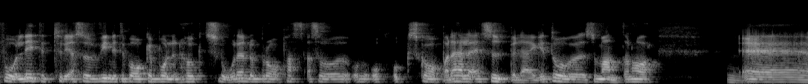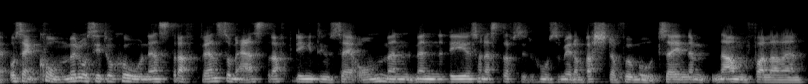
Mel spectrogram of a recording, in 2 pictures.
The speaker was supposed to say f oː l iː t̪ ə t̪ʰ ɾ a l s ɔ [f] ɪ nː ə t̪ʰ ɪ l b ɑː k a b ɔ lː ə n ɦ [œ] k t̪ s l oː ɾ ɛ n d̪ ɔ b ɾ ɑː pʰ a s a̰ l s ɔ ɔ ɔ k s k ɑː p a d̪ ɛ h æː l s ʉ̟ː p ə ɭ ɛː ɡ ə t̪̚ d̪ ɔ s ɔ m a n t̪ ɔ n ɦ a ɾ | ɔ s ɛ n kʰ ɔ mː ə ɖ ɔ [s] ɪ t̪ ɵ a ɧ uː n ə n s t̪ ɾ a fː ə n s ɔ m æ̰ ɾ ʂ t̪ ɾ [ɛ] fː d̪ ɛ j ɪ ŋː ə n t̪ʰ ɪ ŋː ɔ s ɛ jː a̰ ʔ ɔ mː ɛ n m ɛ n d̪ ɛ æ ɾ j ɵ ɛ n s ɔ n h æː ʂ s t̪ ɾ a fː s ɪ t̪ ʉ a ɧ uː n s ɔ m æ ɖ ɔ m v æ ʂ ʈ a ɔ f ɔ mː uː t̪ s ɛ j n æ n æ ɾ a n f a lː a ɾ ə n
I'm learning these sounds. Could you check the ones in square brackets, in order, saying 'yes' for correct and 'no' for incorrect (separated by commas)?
no, yes, yes, no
